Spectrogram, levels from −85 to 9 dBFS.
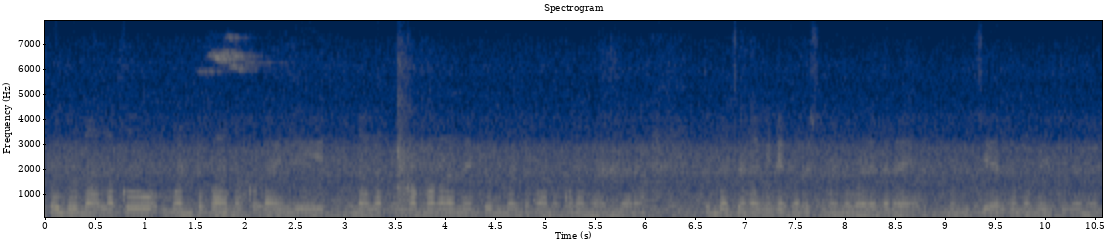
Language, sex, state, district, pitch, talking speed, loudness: Kannada, female, Karnataka, Mysore, 215 Hz, 115 wpm, -38 LUFS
